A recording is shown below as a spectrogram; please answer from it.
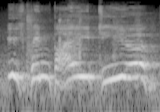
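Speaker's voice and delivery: high, slow, frightened reassurance; slowly, a hint of a scared friend; whispered comfort. A narrator's reading. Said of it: "flüsterte Ingeborg". (Ingeborg beruhigt Maria, hoch und langsam)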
